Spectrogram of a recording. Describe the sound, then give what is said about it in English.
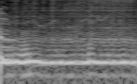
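A steady, droning hum of bees buzzing, a sustained tone that wavers slightly in loudness without pause and with no voices. “I can't hear you over all that buzzing.”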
